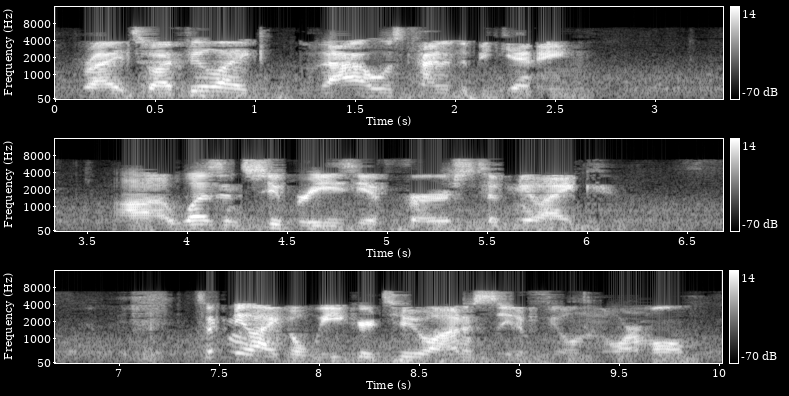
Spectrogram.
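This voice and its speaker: Noticeable background noise sits behind a man talking at a moderate pace and medium pitch. His pitch varies in an ordinary way, broken by long, frequent pauses. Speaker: vlogger. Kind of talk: casual monologue. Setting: in a car. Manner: calm.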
